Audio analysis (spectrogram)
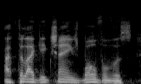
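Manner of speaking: normal talking voice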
